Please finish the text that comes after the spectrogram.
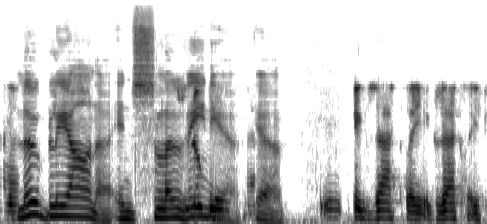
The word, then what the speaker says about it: Ljubljana: Ljubljana. Lubljana in Slovenia.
